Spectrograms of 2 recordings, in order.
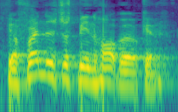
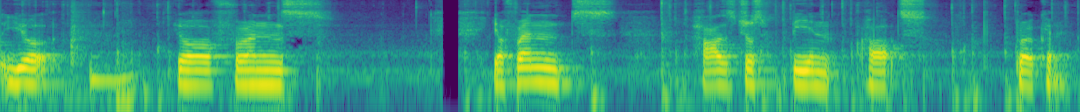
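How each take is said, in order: First: Said in the usual way. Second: Gentle sympathetic tone. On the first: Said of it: "different tone of voice". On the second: Shown as a demonstration. Comforting a heartbroken friend, slow and gentle. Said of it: "speak to them with a different tone of voice".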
